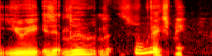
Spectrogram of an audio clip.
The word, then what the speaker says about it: Liu: Am I pronouncing it right? Liue. Is it Liu? Mhm. Fix me. It's Liu, Oh, right? yeah, Lou is good.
